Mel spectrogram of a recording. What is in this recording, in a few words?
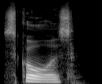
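"scores", British English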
